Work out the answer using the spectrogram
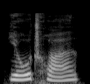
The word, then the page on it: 游船: yóu chuán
